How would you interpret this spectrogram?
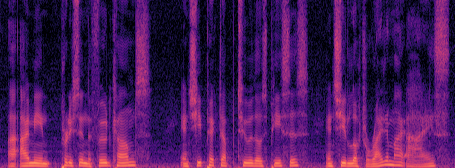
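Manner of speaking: ordinary talk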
